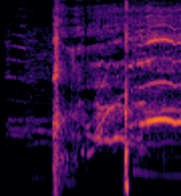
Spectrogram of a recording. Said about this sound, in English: We're about to be attacked by lots of geese, by the way. A squad's coming. Can you hear this?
